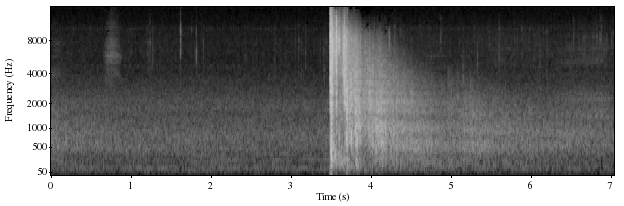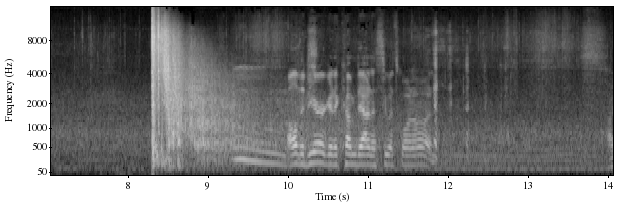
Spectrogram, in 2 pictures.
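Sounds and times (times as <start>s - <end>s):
rifle shots with echo: 3.4s - 6.6s, 8.3s - 9.4s.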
